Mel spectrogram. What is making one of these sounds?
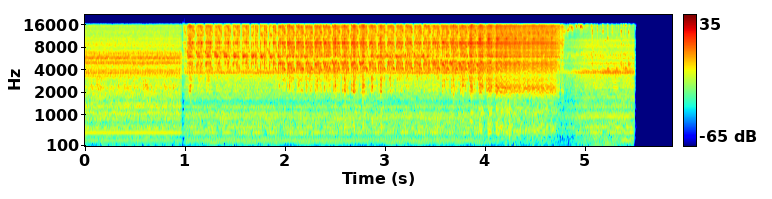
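A drill bit cuts into metal with a harsh, rhythmic screech.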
